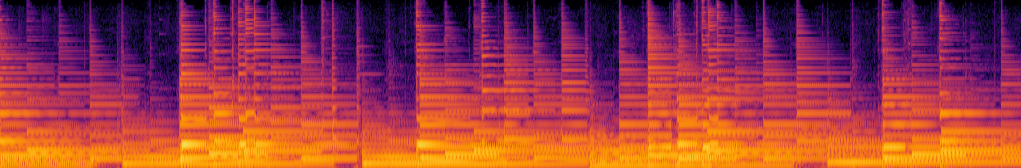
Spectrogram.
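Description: Instrumental introduction to a song: acoustic guitar picking chords note by note over bass notes that change about every two seconds, with no voice yet.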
